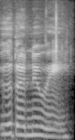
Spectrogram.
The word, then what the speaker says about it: Uranui: It's Uranui. Did you say Uranui or is it? Uranui. Uranui. Yeah, Uranui. it's a Māori word.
